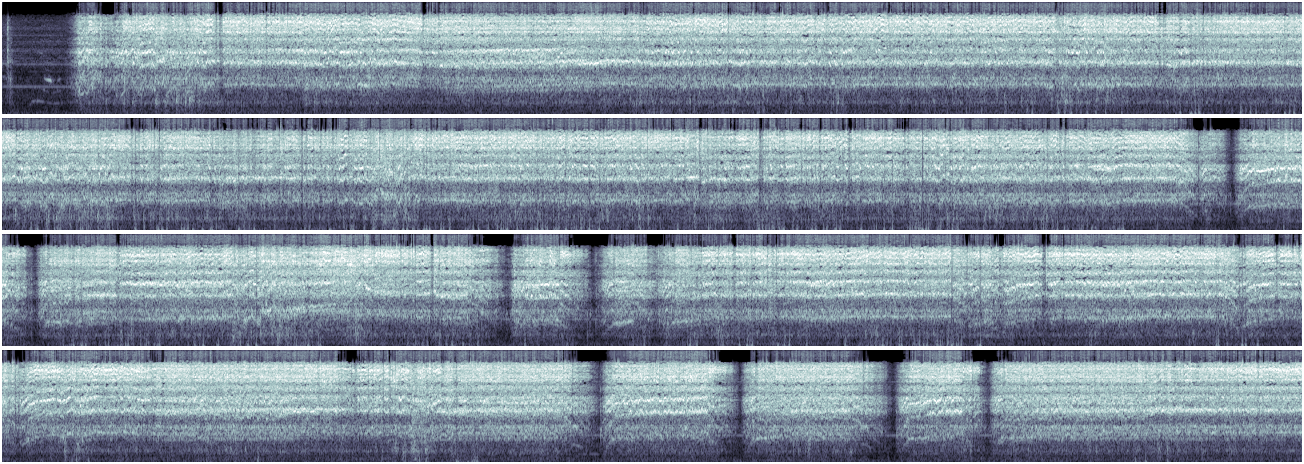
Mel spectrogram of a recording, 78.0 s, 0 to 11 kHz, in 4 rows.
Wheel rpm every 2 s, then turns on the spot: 50, 220, 220, 210, 220, 230, 230, 230, 230, 230, 240, 230, 250, 240, 230, 230, 230, 230, 160, 130, 200, 240, 270, 110, 130, 230, 220, 200, 210, 180, 220, 220, 220, 140, 150, 150, 130, 210, 230.
none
